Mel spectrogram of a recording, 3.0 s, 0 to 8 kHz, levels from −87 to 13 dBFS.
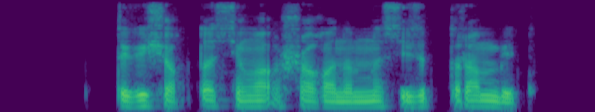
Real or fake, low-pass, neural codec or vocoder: real; 7.2 kHz; none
